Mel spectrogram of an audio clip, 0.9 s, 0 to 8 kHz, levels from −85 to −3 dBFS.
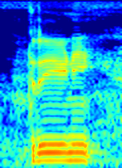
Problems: constant background noise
